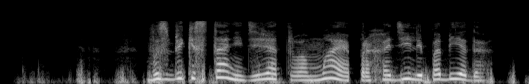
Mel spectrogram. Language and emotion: Russian, positive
